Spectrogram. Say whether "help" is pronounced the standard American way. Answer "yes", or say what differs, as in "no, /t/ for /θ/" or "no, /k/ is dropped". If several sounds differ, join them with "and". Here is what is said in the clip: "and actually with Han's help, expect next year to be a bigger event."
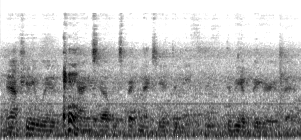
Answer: no, /f/ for /p/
